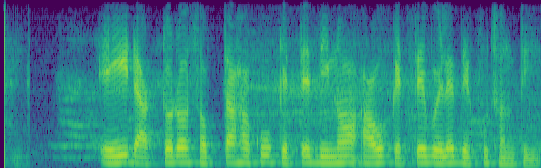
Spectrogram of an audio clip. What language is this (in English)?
Odia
